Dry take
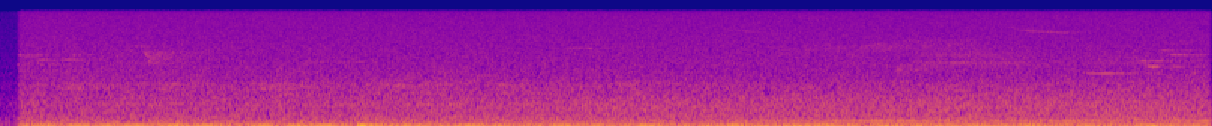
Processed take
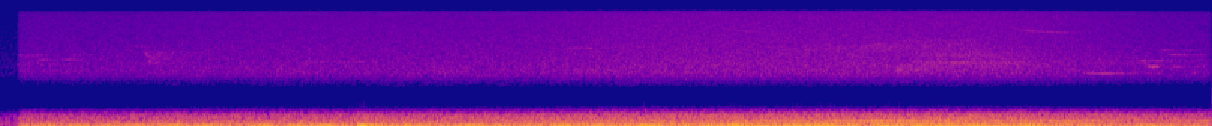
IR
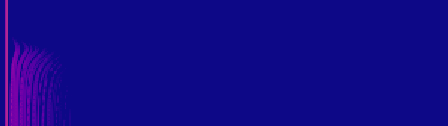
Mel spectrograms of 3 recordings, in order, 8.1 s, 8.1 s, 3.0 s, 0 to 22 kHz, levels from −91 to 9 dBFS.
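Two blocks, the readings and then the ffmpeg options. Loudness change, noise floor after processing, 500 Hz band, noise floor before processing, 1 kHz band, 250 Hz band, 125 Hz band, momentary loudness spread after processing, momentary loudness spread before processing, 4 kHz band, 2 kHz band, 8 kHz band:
+4.0 dB, −28 dBFS, −5.5 dB, −29 dBFS, below −40 dB, +5.0 dB, +5.0 dB, 8 LU, 2 LU, −7.0 dB, −10.0 dB, −7.5 dB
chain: -af "dynaudnorm=framelen=290:gausssize=9:maxgain=11.5dB,asuperstop=centerf=870:order=12:qfactor=0.54,tiltshelf=frequency=970:gain=6.5,volume=-6.5dB"

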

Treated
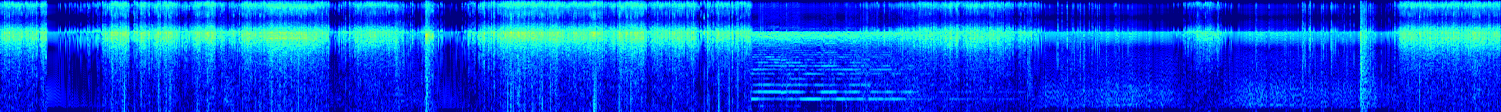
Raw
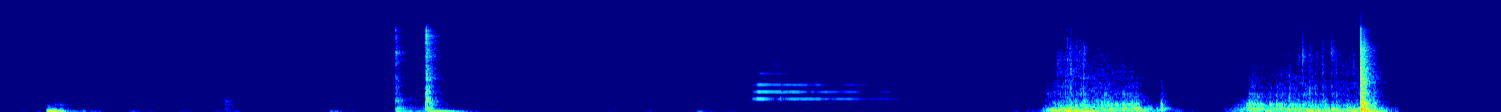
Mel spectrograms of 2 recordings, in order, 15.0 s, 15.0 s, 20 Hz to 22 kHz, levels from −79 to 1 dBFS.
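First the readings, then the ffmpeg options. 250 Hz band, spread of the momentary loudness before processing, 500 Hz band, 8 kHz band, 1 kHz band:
below −15 dB, 25 LU, −8.0 dB, +30.0 dB, −4.5 dB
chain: -filter_complex "[0:a]aeval=exprs='val(0)+0.5*0.0631*sgn(val(0))':channel_layout=same,acrossover=split=410|1000[link_01][link_02][link_03];[link_03]aexciter=amount=6.8:drive=4.5:freq=5200[link_04];[link_01][link_02][link_04]amix=inputs=3:normalize=0,aderivative,areverse,acompressor=mode=upward:threshold=-15dB:ratio=2.5,areverse,afftfilt=real='re*between(b*sr/4096,190,6800)':imag='im*between(b*sr/4096,190,6800)':win_size=4096:overlap=0.75,volume=15.5dB,asoftclip=hard,volume=-15.5dB,aeval=exprs='0.168*(cos(1*acos(clip(val(0)/0.168,-1,1)))-cos(1*PI/2))+0.00168*(cos(3*acos(clip(val(0)/0.168,-1,1)))-cos(3*PI/2))+0.0668*(cos(7*acos(clip(val(0)/0.168,-1,1)))-cos(7*PI/2))':channel_layout=same,asplit=2[link_05][link_06];[link_06]adelay=1135,lowpass=frequency=1400:poles=1,volume=-12dB,asplit=2[link_07][link_08];[link_08]adelay=1135,lowpass=frequency=1400:poles=1,volume=0.45,asplit=2[link_09][link_10];[link_10]adelay=1135,lowpass=frequency=1400:poles=1,volume=0.45,asplit=2[link_11][link_12];[link_12]adelay=1135,lowpass=frequency=1400:poles=1,volume=0.45,asplit=2[link_13][link_14];[link_14]adelay=1135,lowpass=frequency=1400:poles=1,volume=0.45[link_15];[link_05][link_07][link_09][link_11][link_13][link_15]amix=inputs=6:normalize=0,adynamicequalizer=threshold=0.00708:dfrequency=1600:dqfactor=0.7:tfrequency=1600:tqfactor=0.7:attack=5:release=100:ratio=0.375:range=1.5:mode=boostabove:tftype=highshelf,volume=-4dB"

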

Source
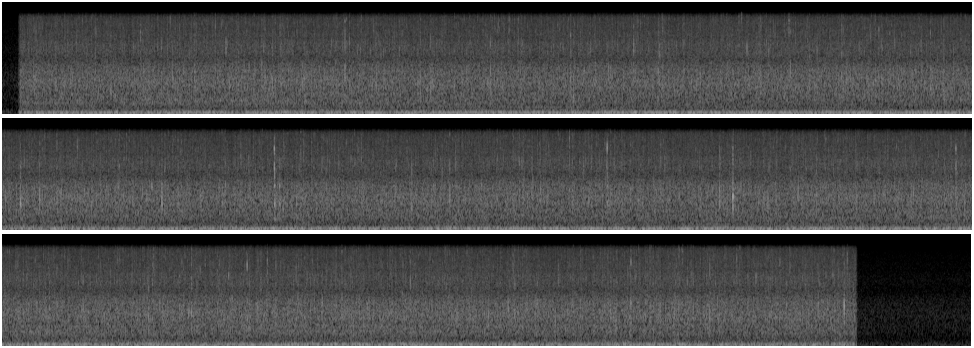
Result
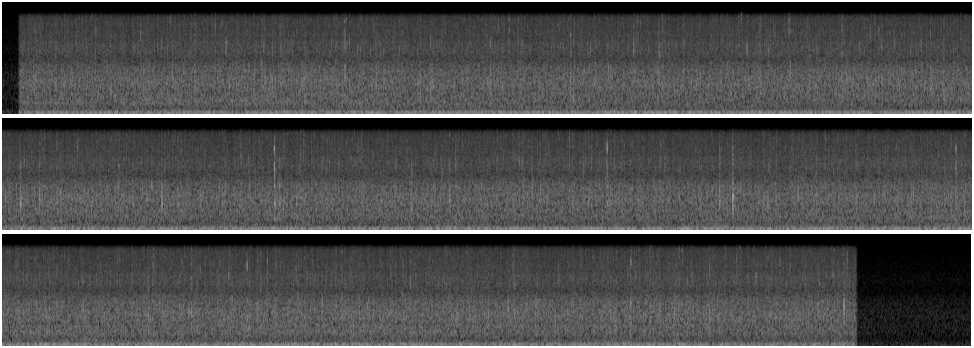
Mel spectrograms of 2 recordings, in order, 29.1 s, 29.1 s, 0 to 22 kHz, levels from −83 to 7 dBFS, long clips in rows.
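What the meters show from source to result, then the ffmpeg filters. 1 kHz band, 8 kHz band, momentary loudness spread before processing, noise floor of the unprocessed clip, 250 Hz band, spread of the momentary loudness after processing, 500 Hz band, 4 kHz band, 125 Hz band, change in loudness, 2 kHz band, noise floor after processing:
+1.0 dB, 0.0 dB, 2 LU, −37 dBFS, +2.5 dB, 2 LU, +2.0 dB, 0.0 dB, +1.0 dB, +0.5 dB, +0.5 dB, −37 dBFS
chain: -af "equalizer=frequency=290:width=0.41:gain=2.5"

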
